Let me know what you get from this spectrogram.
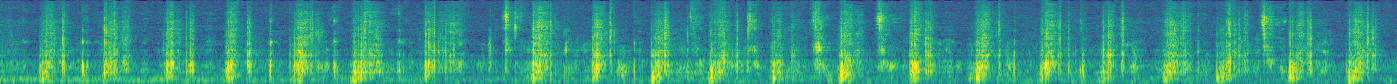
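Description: Close-miked mouth sounds of chewing tobiko (flying fish roe) in peanut sauce: a rapid, uneven run of wet clicks and small pops as the tiny eggs burst.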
